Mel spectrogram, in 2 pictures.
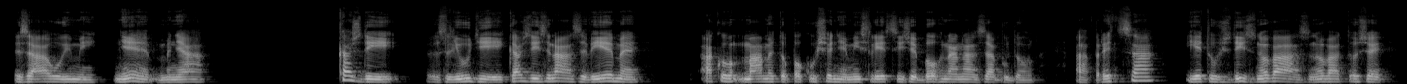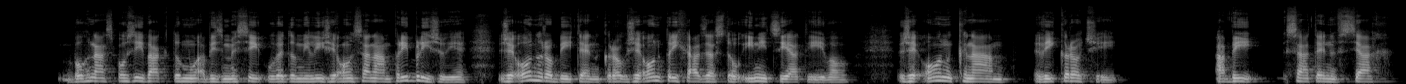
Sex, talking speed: male, 140 wpm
